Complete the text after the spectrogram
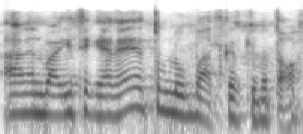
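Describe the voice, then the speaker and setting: A woman's voice: lowish voice, quick pace. A woman with an Uttar Pradesh accent talking casually in a recorded phone call, often recounting what others said. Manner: conversational, recounts others' words in reported dialogue. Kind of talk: casual private phone conversation.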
